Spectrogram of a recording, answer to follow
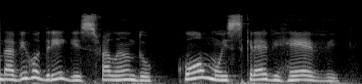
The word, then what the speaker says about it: Rêve: REV, gente, vem de sonho, sonhar em francês. Por isso que essa pronúncia é diferente mesmo, não é rêve, né?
